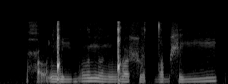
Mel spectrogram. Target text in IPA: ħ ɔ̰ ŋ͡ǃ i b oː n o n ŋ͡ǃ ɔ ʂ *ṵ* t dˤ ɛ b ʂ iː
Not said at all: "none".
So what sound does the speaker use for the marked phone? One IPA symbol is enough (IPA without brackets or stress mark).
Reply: u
